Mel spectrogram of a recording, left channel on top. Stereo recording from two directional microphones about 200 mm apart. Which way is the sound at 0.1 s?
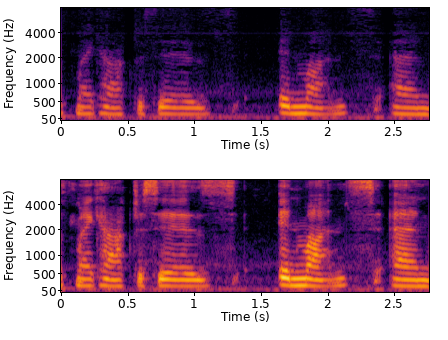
20° right (ahead or behind).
